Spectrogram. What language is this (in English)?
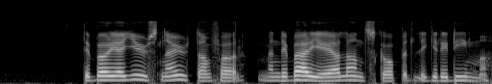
Swedish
